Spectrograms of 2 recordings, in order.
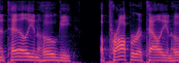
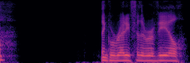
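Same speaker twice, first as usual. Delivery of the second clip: slow, softer, lower announcement; dramatic reveal voice; 4 semitones lower, 4 dB quieter, slower than usual. Pretend. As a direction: build suspense in a hush.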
